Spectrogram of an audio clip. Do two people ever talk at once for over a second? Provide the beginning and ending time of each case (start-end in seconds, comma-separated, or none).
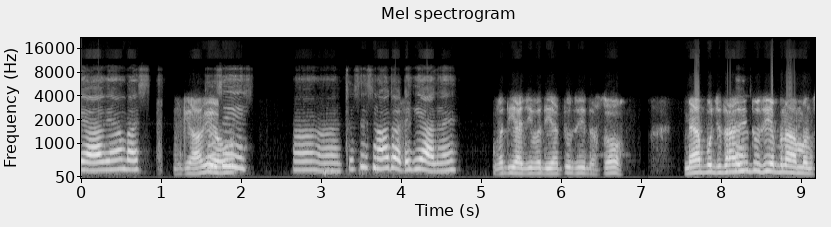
none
